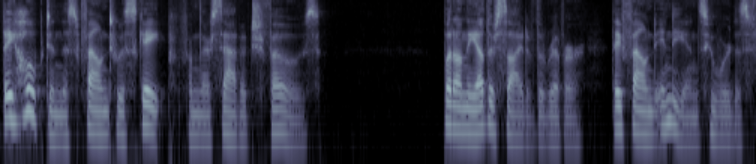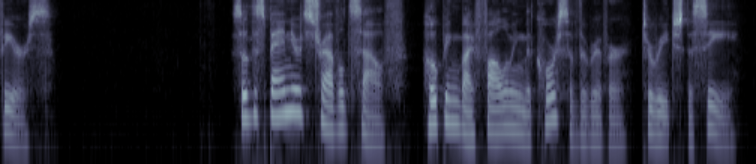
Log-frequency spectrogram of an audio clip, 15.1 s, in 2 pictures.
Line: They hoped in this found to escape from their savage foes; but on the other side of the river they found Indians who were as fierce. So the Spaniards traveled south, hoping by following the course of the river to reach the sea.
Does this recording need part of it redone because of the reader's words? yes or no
no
